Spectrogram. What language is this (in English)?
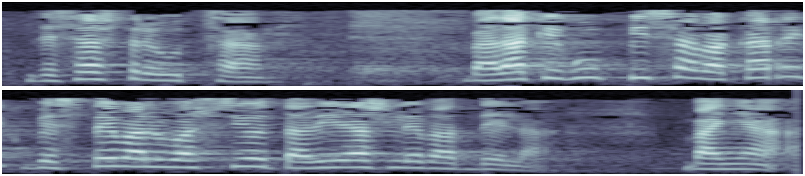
Basque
